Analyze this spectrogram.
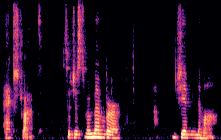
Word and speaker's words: gymnema: a leaf and it's extract so just remember gymnema it's pronounced and it's G Y and n e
